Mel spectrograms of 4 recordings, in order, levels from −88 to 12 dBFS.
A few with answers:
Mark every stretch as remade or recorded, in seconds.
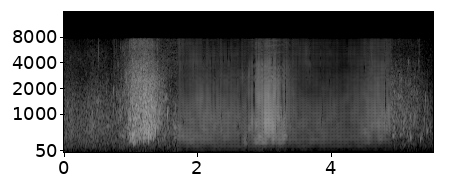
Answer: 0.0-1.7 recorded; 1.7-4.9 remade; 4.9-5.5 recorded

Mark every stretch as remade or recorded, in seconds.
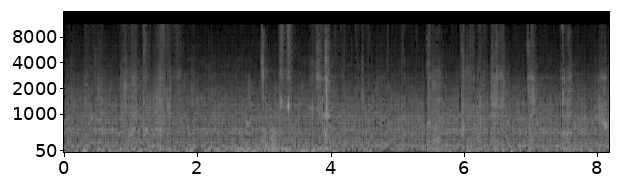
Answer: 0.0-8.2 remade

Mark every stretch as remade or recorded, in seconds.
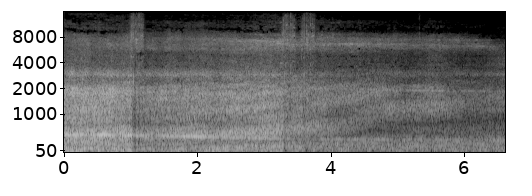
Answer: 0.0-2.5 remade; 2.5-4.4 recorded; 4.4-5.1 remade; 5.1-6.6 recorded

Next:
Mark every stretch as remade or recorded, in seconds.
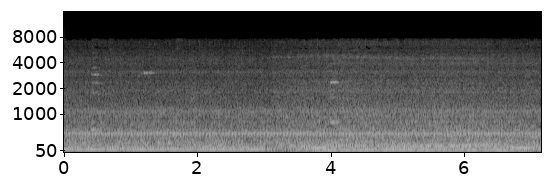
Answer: 0.0-7.2 remade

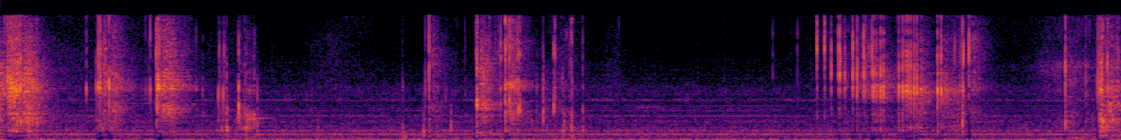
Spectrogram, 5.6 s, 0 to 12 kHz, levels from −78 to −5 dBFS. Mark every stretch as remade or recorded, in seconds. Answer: 0.0-5.6 recorded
